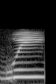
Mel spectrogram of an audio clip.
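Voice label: "wei", Chinese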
